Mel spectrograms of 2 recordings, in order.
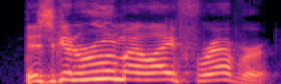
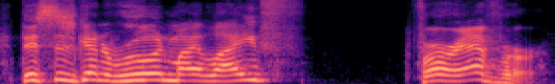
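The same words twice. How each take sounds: First: Higher, louder and fast mock panic; hammed-up melodrama, even bigger; over-the-top catastrophizing. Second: Hammed-up doom over a small problem; dramatic catastrophizing. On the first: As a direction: blurt it out in a rush of doom. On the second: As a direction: wail it like the end of the world. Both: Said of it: "we use dramatic language".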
